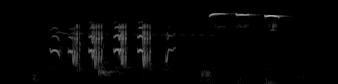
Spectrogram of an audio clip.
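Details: Squirrel giving a quick run of five or six harmonic chirps, followed by three very high, thin whistled squeaks.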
